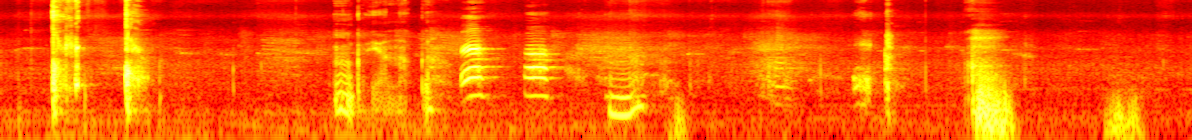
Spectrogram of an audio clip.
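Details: Child coughing with a cold (cough and runny nose); several short coughs mixed with brief vocal sounds and throat clearing.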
